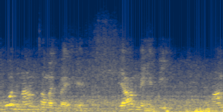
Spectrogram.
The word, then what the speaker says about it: مہدی: یا مہدی, امام مہدی. امام صحیح کا جو تلفظ ہے مہدی ہے. ہم لوگ ہندوستانی لب و لہجے میں مہدی کہتے ہیں جو غلط نہیں ہے.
